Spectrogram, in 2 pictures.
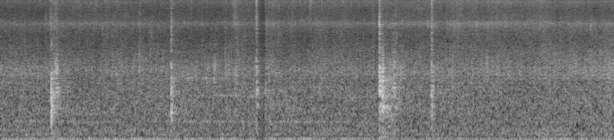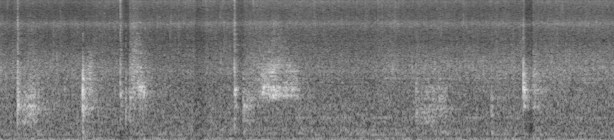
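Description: Bok choy fries in a pan with a steady soft sizzle while a utensil stirs it, scraping and tapping now and then in close, irregular strokes.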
